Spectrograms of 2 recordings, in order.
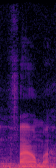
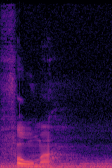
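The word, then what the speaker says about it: Falmer: ago found my senseless falma not former has a lot of Northern people say Where's fulma falma another funny one's Lewis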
